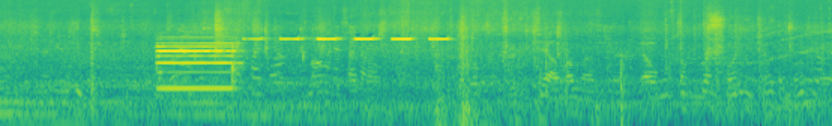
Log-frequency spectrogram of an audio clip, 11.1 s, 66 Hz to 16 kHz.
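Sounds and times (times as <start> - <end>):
short high beeps: 2.1 - 5.6
tram door warning tone: 2.1 - 6.2.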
